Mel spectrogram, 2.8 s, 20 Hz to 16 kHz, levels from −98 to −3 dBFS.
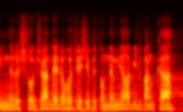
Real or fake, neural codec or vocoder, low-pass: fake; codec, 24 kHz, 0.5 kbps, DualCodec; 10.8 kHz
